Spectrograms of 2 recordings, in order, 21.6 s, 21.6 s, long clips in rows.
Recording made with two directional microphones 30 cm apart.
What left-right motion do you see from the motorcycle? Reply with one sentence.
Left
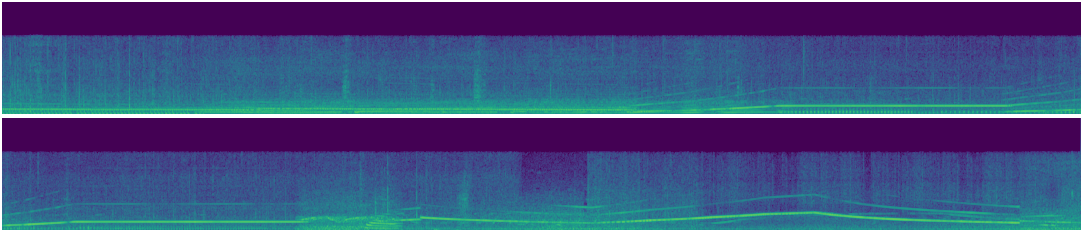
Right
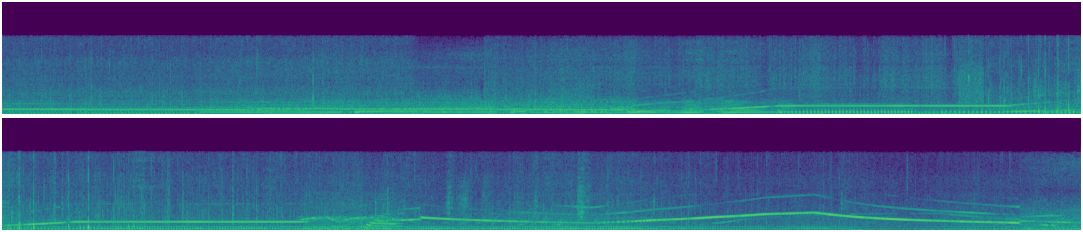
You can hear the motorcycle move to the right.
